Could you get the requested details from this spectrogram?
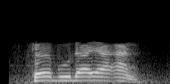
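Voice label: "kebudayaan", Indonesian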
